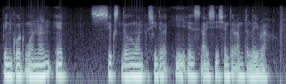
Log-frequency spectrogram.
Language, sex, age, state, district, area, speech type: Manipuri, male, 30-45, Manipur, Kangpokpi, urban, read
